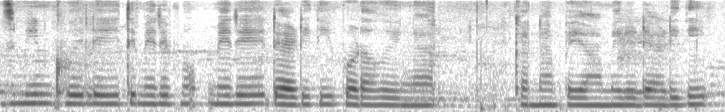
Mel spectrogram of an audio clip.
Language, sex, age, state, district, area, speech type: Dogri, female, 18-30, Jammu and Kashmir, Jammu, rural, spontaneous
